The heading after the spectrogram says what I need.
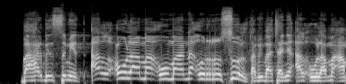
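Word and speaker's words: أمناء: Rasul walaupun si Bahar Salah bacanya bukan Al ulama Uman Rasul Al ulama amanur Rasul katanya pintar goblok itu bukan pintar bukan amana u umana saya benerin ya itu yang dikajian di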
